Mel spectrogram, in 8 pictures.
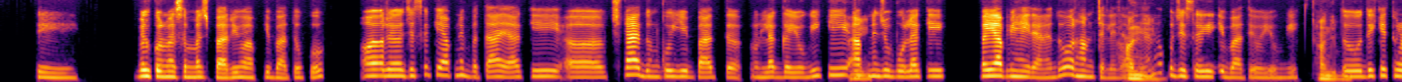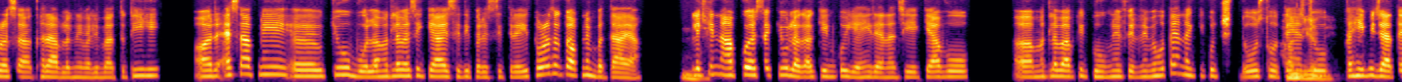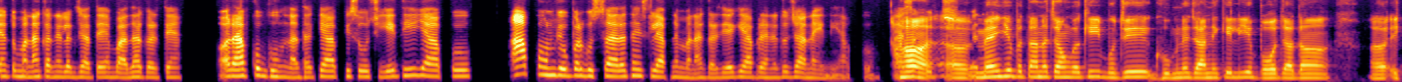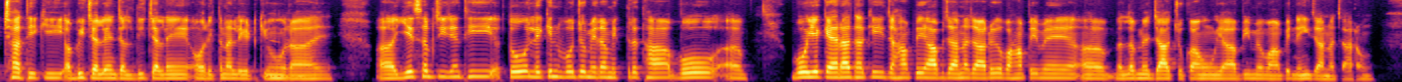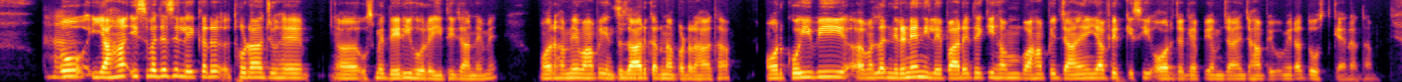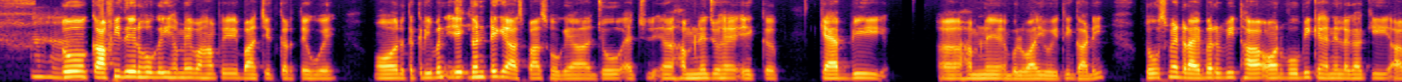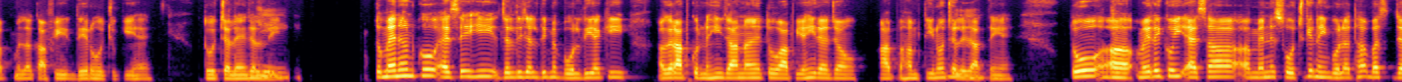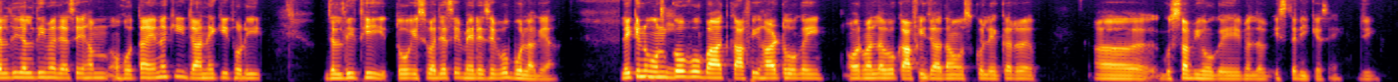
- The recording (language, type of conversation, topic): Hindi, advice, मित्र के साथ झगड़े को शांत तरीके से कैसे सुलझाऊँ और संवाद बेहतर करूँ?
- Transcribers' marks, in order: tapping; in English: "लेट"; in English: "एक्चु"; in English: "कैब"; in English: "ड्राइवर"; other background noise; in English: "हर्ट"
